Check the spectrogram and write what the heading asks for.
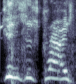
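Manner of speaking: high, slow exasperated groan of a name; exasperated father. Retold or imitated. Father on the sideline exasperated at his son's call, high and slow. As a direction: stretch it out like a fed-up dad. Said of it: "my father's like".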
